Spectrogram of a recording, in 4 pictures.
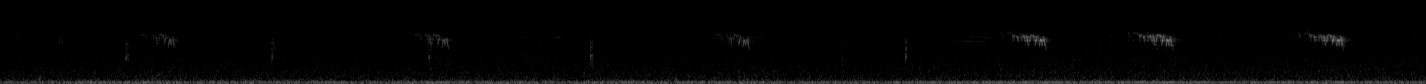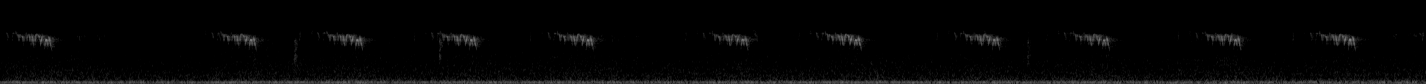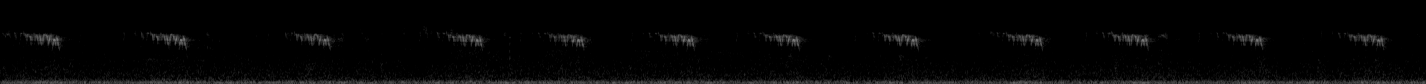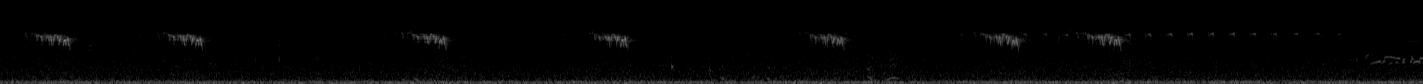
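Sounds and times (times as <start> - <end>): bird call falling in pitch: 56.4 - 57.0.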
